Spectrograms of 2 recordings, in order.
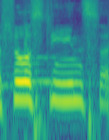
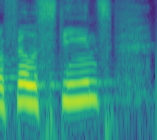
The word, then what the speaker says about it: Philistines: And so there's the city where the Philistines were, the Philistines, I keep saying that wrong, Philistines, and they were kind of enemies of the people of Israel, obviously.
